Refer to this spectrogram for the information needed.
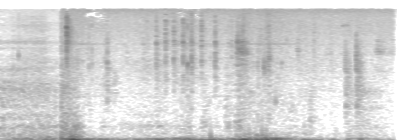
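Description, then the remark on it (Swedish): Scratchy scribbling of pens on paper as people sign a contract, quick irregular strokes overlapping for a few seconds with no one talking. “att ni skriver på här nu då”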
